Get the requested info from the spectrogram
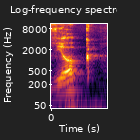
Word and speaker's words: Vyok: I recently discovered bands such as Kim Dracula and Warlord Colossus, and I am assuming you pronounce the other one Vyok, VYOK.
